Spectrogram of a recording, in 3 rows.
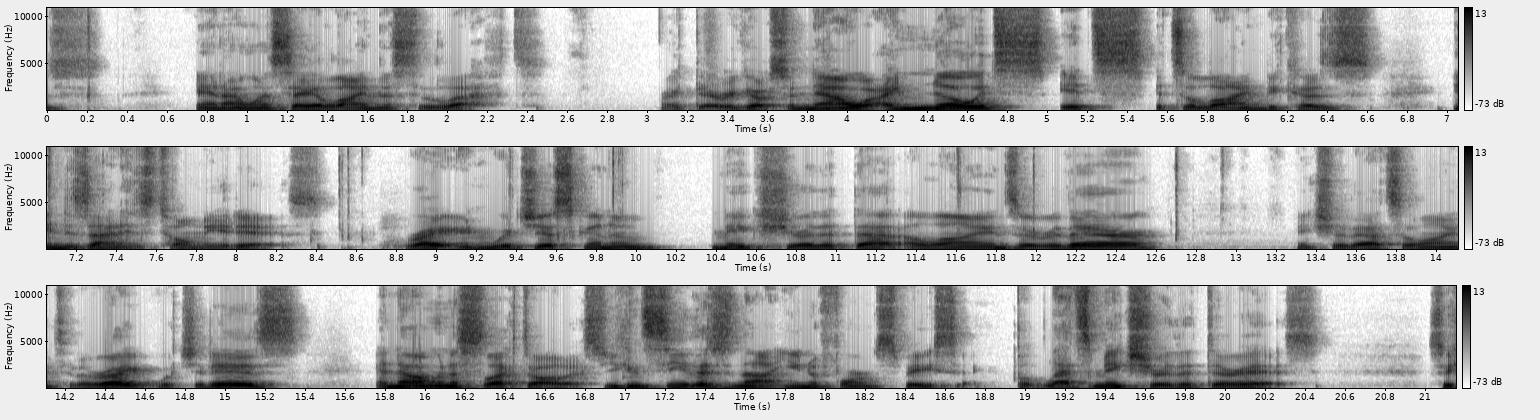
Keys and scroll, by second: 6.2 space.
